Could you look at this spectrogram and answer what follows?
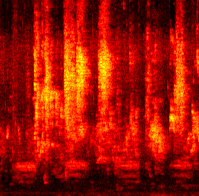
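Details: Chorus of domestic chicks, shrill high peeps in clustered bursts about every half second, several birds calling over one another.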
